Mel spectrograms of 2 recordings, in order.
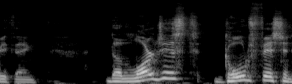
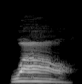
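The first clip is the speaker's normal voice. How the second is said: ordinary talk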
